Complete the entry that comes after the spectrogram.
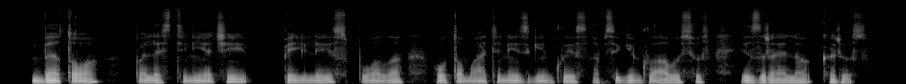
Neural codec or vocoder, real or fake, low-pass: none; real; 14.4 kHz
